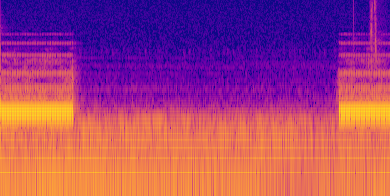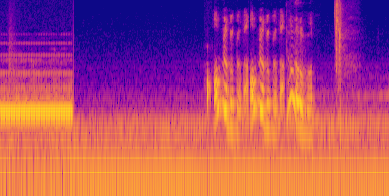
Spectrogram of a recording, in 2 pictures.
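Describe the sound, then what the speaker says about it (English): Phone call in That's Not My Neighbor (Nightmare Mode): two long electronic tone bursts separated by quiet hum, then a quick flurry of clicky dialing beeps near the end. "let me make a quick phone call real quick"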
